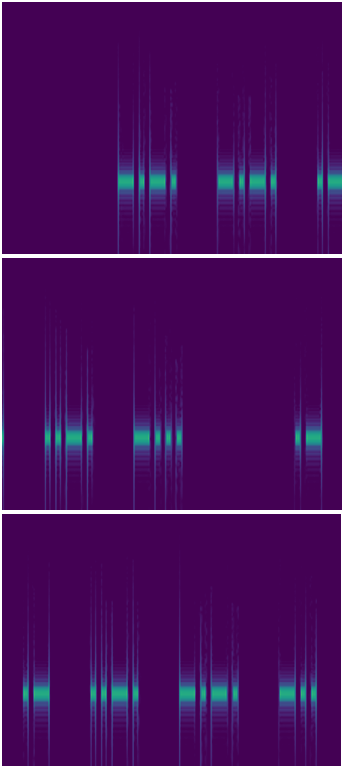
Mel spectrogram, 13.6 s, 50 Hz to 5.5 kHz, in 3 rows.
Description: Morse code, heard as a keyed tone, about 17 wpm, spaced as for 10 wpm, 680 Hz. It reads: CCAFB AAFCD
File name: k7qo / Lesson9(A-F)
